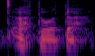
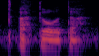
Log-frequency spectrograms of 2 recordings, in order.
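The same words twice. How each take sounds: The two takes are said the same way.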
